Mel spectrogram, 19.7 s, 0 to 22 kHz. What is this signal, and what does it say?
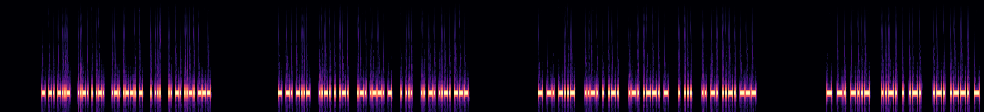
Morse code, heard as a keyed tone, about 43 wpm, 700 Hz. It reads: TNX FER RPT ES INFO TNX FER RPT ES INFO TNX FER RPT ES INFO TNX FER RPT
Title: Speed-Racing Common QSO Phrases Encore - 35wpm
